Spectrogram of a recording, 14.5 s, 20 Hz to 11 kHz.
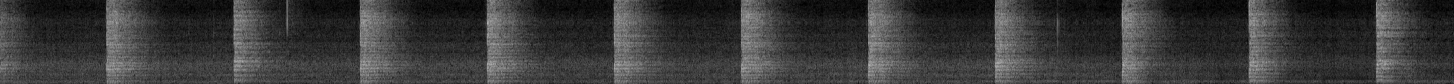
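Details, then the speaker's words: ESWL lithotripsy on a patient with a right kidney stent and residual stones, energy raised above setting 15: loud, sharp cracking shocks at a steady 47 per minute, each with a brief ring; shock wave pulses. "इसको energy ज्यादा बढ़ा दी है। अब इसके shocks की आवाज भी ज्यादा आएगी और इसकी इंटेंसिटी भी ज्यादा होगी जिससे स्टोन को चोट भी ज्यादा लगेगी और पेशेंट को थोड़ी सी वाइब्रेशन भी ज्यादा महसूस होगी।"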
